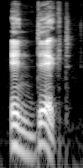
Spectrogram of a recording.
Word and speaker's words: indict: Even if you learn the rules, you can't pronounce this word as /ɪndaɪt/. It becomes something like /ɪndɪkt/. You have no choice but to memorize it word by word.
